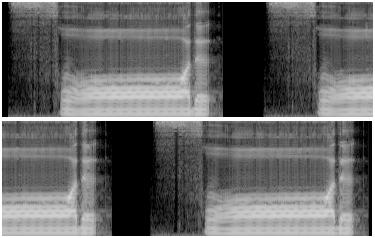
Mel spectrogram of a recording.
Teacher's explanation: صاد کو ادا کرتے وقت شروع والی آواز کو باریک نہ کریں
